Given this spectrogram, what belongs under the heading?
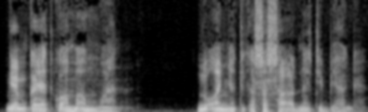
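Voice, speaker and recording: An actor playing an earnest man who calmly and persuasively asks to talk with a young woman. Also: medium pitch, moderate pace, slightly rough, no echo, studio quality, natural voice. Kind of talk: radio drama acting.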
